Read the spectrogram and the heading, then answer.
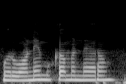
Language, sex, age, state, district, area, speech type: Tamil, female, 30-45, Tamil Nadu, Erode, rural, spontaneous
